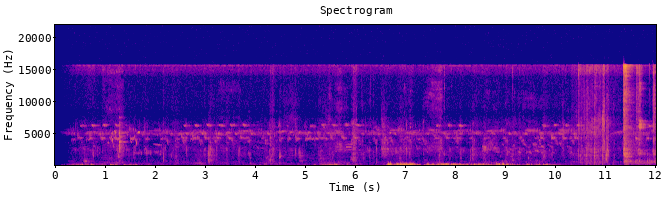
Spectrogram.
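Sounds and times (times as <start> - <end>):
distant bird chirps: 0.2 - 12.0
low rumbles on microphone: 6.6 - 10.7.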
